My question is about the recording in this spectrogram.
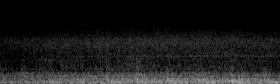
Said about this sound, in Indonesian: Ia baru terbangun ketika kereta api sudah sampai di dekat Berlin di kota Potsdam.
